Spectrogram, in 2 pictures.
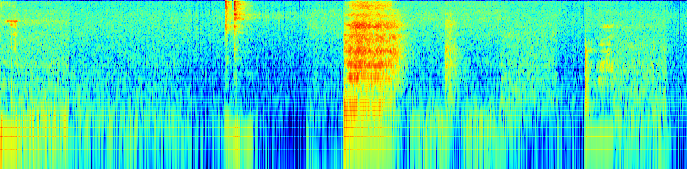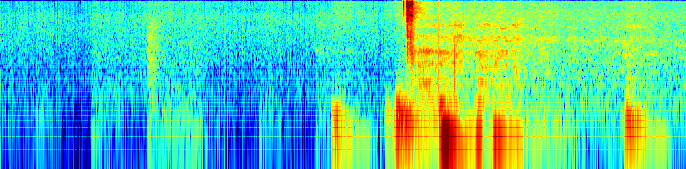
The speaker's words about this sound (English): So one more, still a couple more typing. we'll wait just a minute.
